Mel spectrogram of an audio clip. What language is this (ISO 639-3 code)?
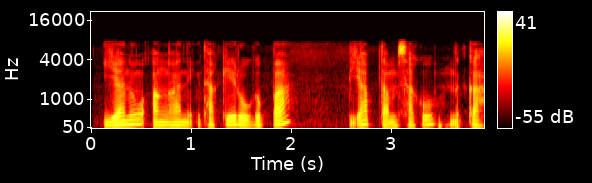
grt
